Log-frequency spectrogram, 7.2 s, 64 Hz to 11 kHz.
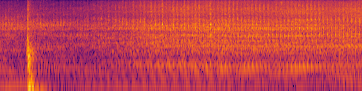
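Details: Daihatsu Xenia 1300cc engine run out of oil through an unrepaired leak after an oil change: a rough idle with rapid metallic knocking. The damage is severe and the engine must be stripped.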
